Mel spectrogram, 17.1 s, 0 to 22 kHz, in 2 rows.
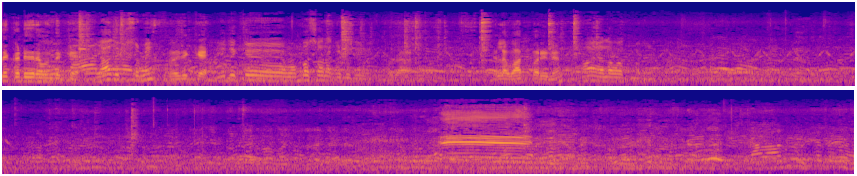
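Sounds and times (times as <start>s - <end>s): babble of many voices: 0.0s - 17.0s
sheep bleating: 12.8s - 13.9s.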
